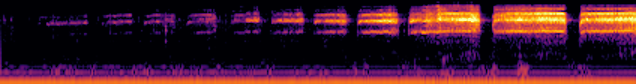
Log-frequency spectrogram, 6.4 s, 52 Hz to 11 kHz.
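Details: A peregrine falcon calls at the Axel water tower nest site, Netherlands, on 5 February 2018 during mating on the ledge. A rapid series of harsh, ringing notes, about one a second at first, grows louder and faster.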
